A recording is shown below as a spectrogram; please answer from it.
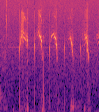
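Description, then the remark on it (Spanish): A person imitates a seagull-like bird call, giving about six quick, high, arching squawks in a steady rhythm, fairly loud, with soft clicking sounds between them. “Rollo gaviota, ¿eh? No, bueno, algo, del estilo, sí.”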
